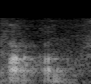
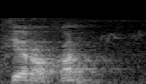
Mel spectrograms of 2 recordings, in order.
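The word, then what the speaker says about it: firq (فرقا): Setelah nampak jelas bagimu mazhab ahli sunnah, mazhab ahli sunnah, fa'lam, ketahuilah, anna firqan, bahwasanya kelompok-kelompok, firq itu bacanya firq ya, bukan farqan, firqan, bahwasanya kelompok-kelompok, zallat aqdamuhum fihi, kelompok-kelompok yang tergelincir kaki mereka pada masalah ini.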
